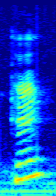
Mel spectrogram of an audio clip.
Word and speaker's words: Ki: Now, Ki, I will be pronouncing as chi. If you say it as kai, that's fine too, or ki, or whatever you want to use.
